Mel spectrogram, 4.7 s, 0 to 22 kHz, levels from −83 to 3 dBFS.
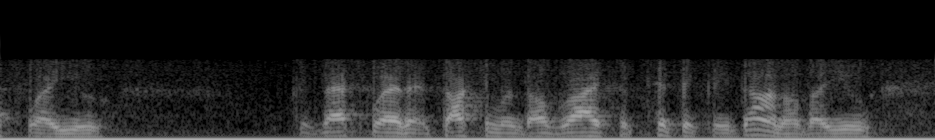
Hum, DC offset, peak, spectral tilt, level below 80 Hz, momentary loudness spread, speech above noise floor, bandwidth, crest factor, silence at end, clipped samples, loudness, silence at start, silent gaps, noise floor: none; 4%; -18 dBFS; -9.5 dB/octave; -58 dBFS; 8 LU; 25 dB; 4 kHz; 18 dB; 0 s; under 0.1%; -35 LUFS; 0 s; none; -59 dBFS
